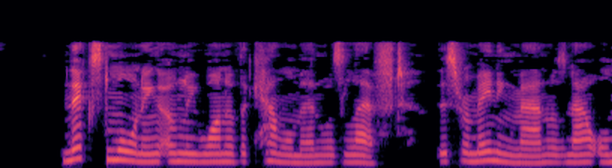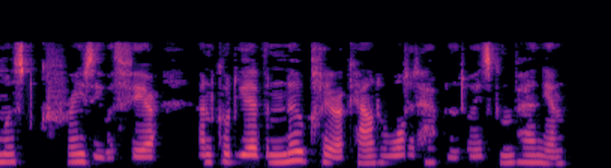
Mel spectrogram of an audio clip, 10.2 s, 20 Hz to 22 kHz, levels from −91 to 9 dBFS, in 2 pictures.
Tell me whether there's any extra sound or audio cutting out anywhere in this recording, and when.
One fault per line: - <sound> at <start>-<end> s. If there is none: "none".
none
